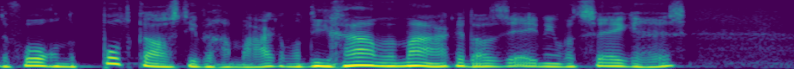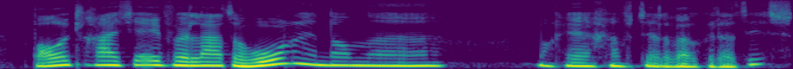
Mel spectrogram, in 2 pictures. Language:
Dutch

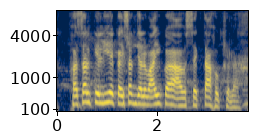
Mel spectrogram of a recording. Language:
Bhojpuri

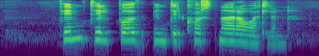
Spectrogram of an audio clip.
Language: Icelandic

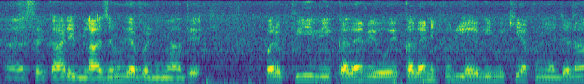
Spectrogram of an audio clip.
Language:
Dogri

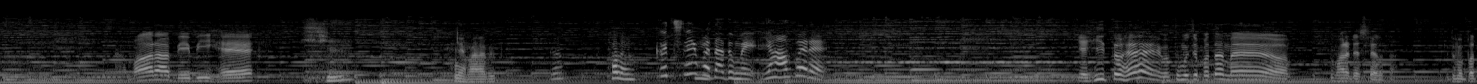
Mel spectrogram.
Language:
Hindi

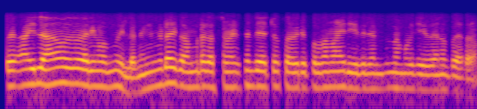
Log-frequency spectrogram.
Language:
Malayalam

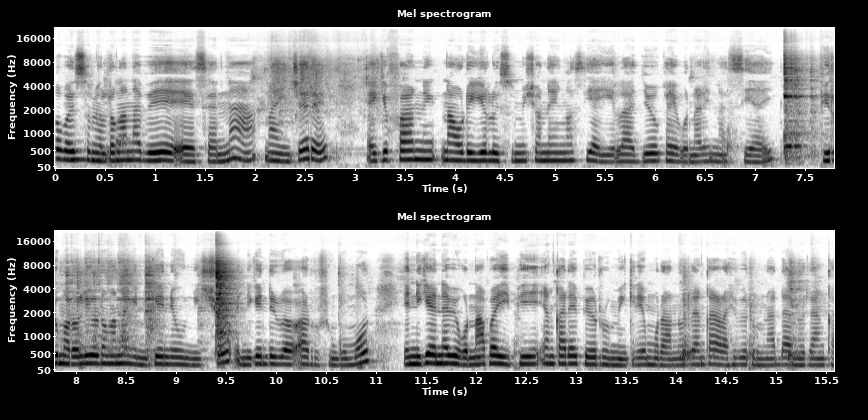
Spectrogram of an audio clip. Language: Masai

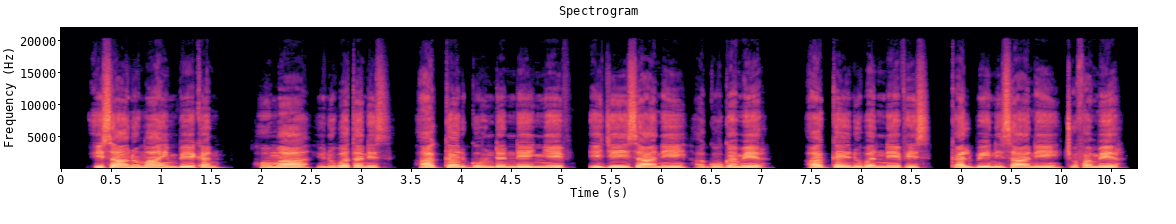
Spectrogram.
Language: Oromo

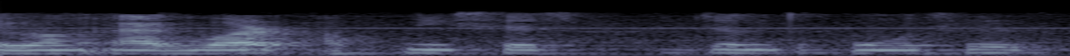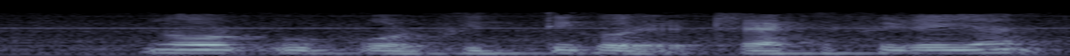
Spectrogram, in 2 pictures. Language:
Bangla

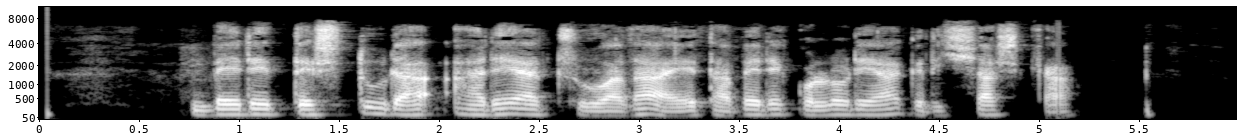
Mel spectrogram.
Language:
Basque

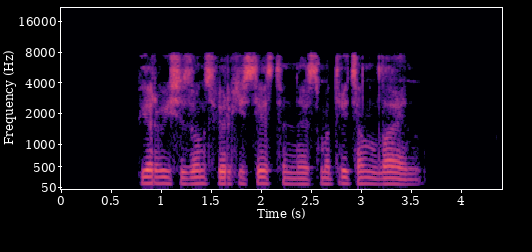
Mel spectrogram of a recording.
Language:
Russian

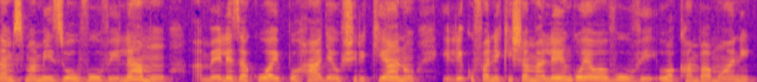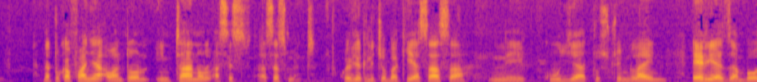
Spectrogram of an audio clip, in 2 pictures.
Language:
Swahili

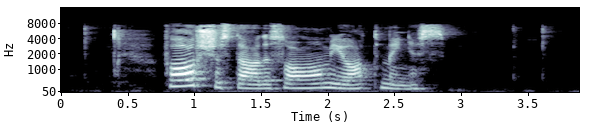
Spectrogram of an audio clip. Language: Latvian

